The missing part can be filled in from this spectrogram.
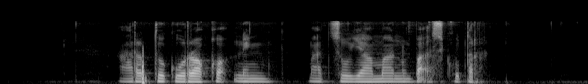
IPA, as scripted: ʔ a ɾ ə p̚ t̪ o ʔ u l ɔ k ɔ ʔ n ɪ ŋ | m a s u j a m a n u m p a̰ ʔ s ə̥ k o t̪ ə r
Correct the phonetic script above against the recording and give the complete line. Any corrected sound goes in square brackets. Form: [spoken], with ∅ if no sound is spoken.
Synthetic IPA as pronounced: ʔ a ɾ ə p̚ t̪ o [k] u [ɾ] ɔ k ɔ ʔ n ɪ ŋ | m a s u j a m a n u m p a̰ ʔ s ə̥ k [u] t̪ ə r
